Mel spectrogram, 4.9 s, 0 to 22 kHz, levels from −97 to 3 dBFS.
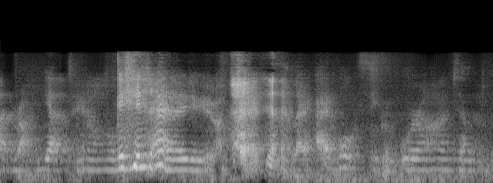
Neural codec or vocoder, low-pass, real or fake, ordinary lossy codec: codec, 16 kHz, 1 kbps, X-Codec, WavLM features, trained on Multilingual LibriSpeech; none; fake; none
